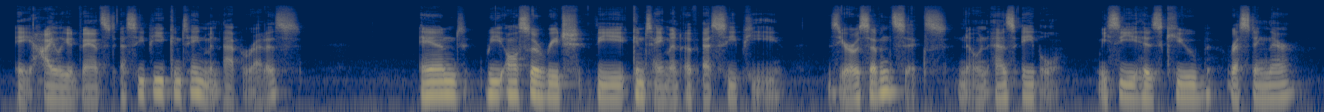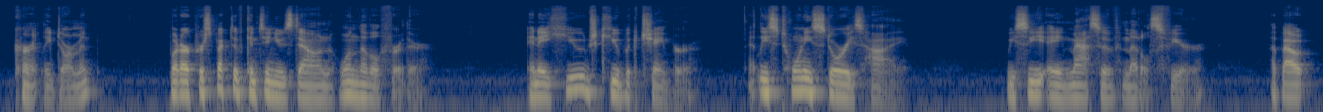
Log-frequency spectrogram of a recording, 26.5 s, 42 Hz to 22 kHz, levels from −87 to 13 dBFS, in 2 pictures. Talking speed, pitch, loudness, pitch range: 115 wpm, 105 Hz, -30 LUFS, 95-120 Hz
